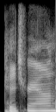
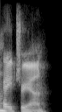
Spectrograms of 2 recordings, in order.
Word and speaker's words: Patreon: Florin in the GoTime FM channel also just listed as Patreon. How do you pronounce it? Patreon? – Patreon.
